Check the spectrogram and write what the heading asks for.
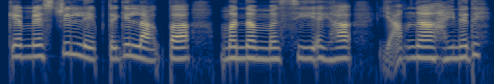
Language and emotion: Manipuri, disgusted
